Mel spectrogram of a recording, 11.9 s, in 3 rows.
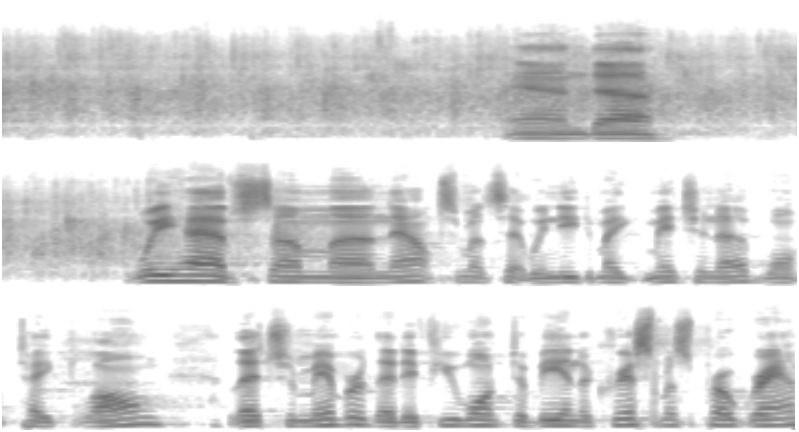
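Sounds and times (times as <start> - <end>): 
audience hand clapping: 0.0 - 5.1
speech: 2.5 - 3.4, 4.6 - 11.9.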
